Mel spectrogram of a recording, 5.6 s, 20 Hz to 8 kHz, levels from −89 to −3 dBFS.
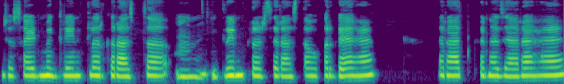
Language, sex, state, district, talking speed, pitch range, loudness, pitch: Hindi, female, Chhattisgarh, Balrampur, 210 wpm, 225-235 Hz, -18 LUFS, 230 Hz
